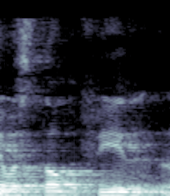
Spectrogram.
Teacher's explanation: واستغفر را میں را باریک پڑھیں گے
